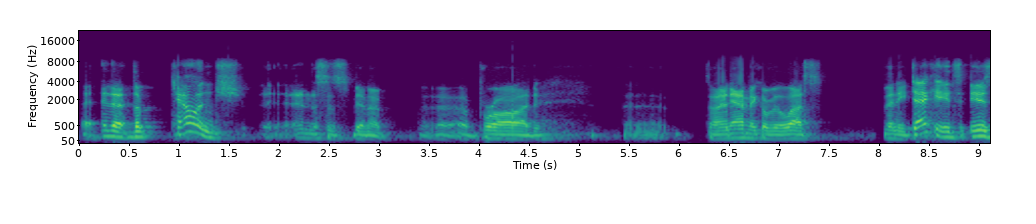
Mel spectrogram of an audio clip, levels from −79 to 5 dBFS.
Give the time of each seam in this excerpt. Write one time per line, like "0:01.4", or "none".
none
